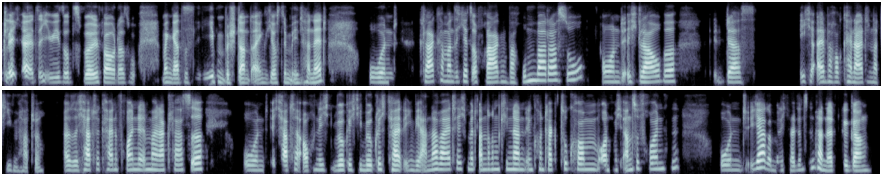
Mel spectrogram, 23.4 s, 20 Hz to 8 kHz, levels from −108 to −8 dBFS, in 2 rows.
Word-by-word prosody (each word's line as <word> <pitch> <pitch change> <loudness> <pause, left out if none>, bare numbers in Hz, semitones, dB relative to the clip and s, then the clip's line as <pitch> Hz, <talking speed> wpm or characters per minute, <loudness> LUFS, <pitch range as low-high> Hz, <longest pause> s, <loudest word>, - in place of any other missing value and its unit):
wirklich, 485 -1 +4
als - - +5
ich - - -3
irgendwie 165 +2 -3
so 165 0 -3
12 150 0 +2
war 160 -2 +6
oder 155 +1 -3
so. - - -17 0.3
Mein 165 0 -1
ganzes 150 +2 +1
Leben 165 +3 -5
bestand 150 0 +3
eigentlich 150 +1 +1
aus 150 - -3
dem 160 -1 -7
Internet 145 0 +2 0.6
und 165 -1 -5 0.3
klar 185 +1 +4
kann 225 +2 -8
man 190 -1 -1
sich 175 - -12
jetzt 195 -2 -2
auch 180 - -1
fragen: 175 +2 +3
warum 185 +7 -4
war 225 0 +5
das 230 0 +1
so? 260 +9 -6 0.2
Und 180 0 -3
ich 175 - -6
glaube, 190 +3 +3 0.5
äh, - - -17
dass 170 0 0 0.6
ich 190 - -6
einfach 180 +1 +2
auch 175 0 -6
keine 175 -4 +2
Alternativen 160 -3 -2
hatte. 135 +1 -9 0.3
Also, 165 0 -2
ich 165 - -5
hatte 180 +2 +4
keine 185 -2 -2
Freunde 185 +1 +1
in - - -5
meiner 180 -2 +3
Klasse 185 +4 +1 0.5
und 170 -1 -7
ich - - -8
hatte 165 -1 +3
auch 150 +3 +1
nicht 180 -2 -8
wirklich 175 0 -1
die 180 - -9
Möglichkeit, 175 0 +2
irgendwie 165 -1 -3
anderweitig 200 +3 +1
mit 195 0 -4
anderen 195 +2 -2
Kindern 200 -2 +2
in 185 - -7
Kontakt 190 -2 -2
zu 210 - -3
kommen 195 -1 -1
und 175 0 +1
mich 175 - -9
anzufreunden. 220 +3 -2 0.5
Und 175 -1 -7
ja, 255 +2 +6
dann 185 - -5
bin 155 - -16
ich - - -18
halt 155 +1 -3
ins 190 +4 -10
Internet 165 - +3
gegangen. 160 -1 +3
175 Hz, 195 wpm, -25 LUFS, 165-195 Hz, 0.6 s, war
